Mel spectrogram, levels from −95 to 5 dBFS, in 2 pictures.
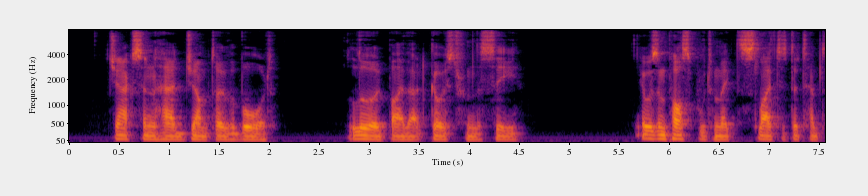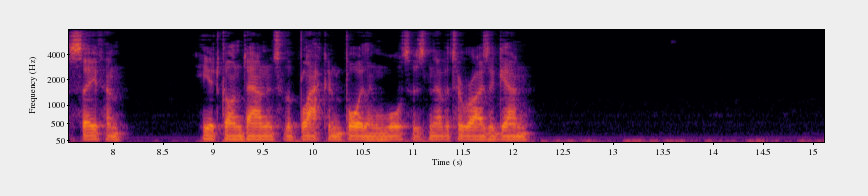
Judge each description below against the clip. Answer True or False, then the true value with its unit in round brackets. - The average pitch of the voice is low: True (85 Hz)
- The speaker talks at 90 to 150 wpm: True (145 wpm)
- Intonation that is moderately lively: False (1.6 semitones)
